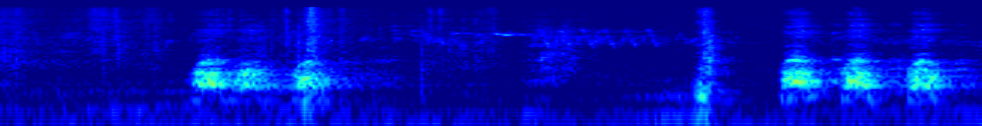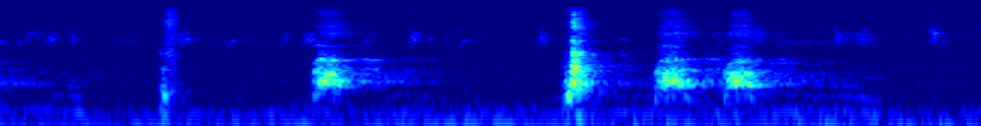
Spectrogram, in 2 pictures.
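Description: A dog barking in short runs of two or three barks, with single barks between and a few sharp clicks or knocks.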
